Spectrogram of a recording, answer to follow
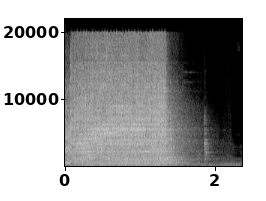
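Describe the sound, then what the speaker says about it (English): A bolt is tightened at the lower strut-to-knuckle joint of a 2006-2011 Honda Civic using a 17mm socket and a 19mm wrench. A loud, steady, gritty mechanical whir runs for about a second and a half, then cuts off, followed by one sharp click. "Use a 17mm socket with a 19mm wrench. Tighten the strut to knuckle lower bolt."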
